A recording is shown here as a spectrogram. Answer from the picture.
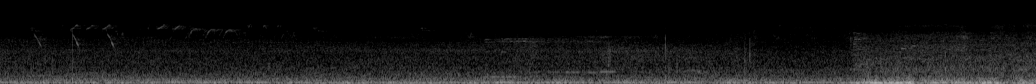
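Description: Open-air ambience: a steady low rumble of distant traffic, with birds chirping in the first few seconds. Near the end, wind buffets the microphone.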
